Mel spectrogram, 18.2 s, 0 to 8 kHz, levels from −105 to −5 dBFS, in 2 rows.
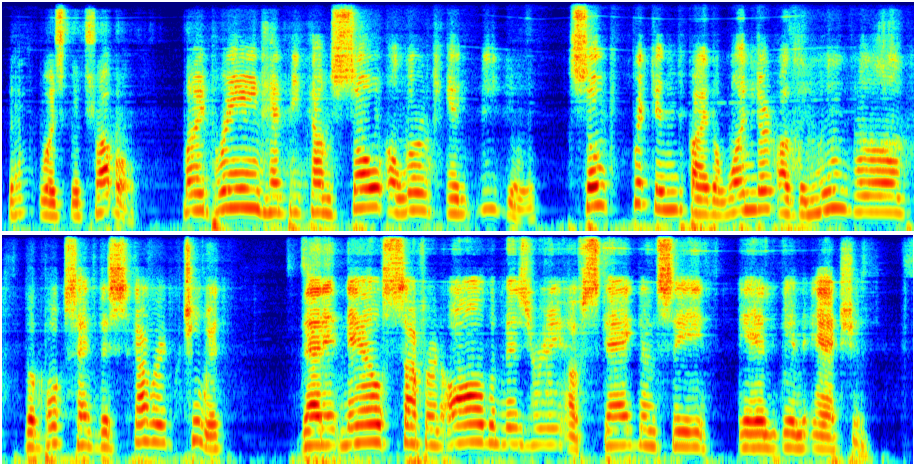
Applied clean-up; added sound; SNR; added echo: neural mask model DeepFilterNet 3.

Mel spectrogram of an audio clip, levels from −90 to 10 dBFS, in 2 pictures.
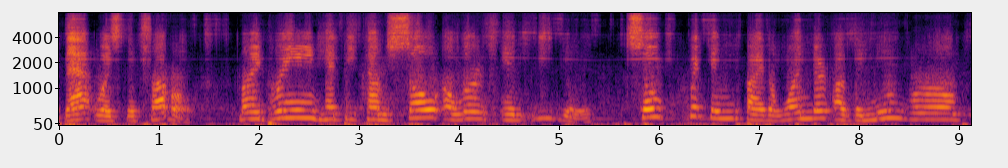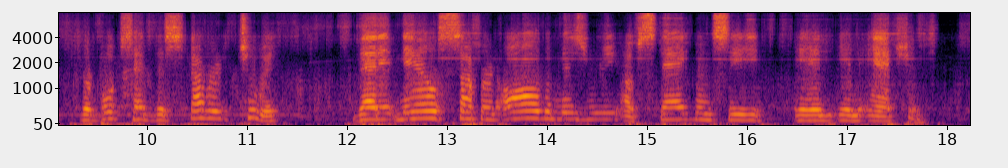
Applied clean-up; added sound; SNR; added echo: neural separator model SepFormer DNS4.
